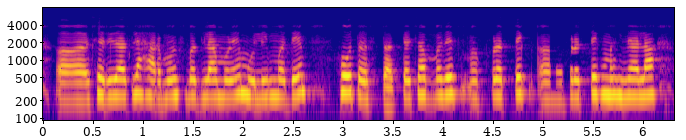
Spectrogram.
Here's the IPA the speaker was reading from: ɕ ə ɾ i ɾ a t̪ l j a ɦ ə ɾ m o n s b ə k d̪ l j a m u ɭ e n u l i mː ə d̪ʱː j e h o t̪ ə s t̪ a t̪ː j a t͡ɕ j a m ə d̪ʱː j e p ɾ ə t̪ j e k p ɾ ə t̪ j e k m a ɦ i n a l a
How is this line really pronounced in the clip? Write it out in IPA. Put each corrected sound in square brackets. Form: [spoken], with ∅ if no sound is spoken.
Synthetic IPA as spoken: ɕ ə ɾ i ɾ a t̪ l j a ɦ [a] ɾ m o n s b ə [∅] d̪ l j a m u ɭ e [m] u l i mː ə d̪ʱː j e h o t̪ ə s t̪ a t̪ː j a t͡ɕ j a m ə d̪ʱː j e p ɾ ə t̪ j e k p ɾ ə t̪ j e k m [ə] ɦ i n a l a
